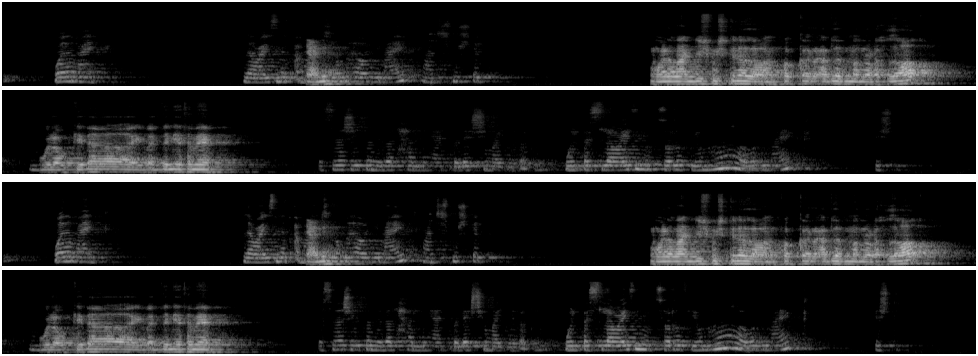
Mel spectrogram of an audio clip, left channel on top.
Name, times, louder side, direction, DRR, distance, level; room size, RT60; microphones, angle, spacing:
voice 1, 0.5-0.9 2.4-4.8 10.0-10.2 12.9-17.6 18.5-18.6, right 2 dB, 85° right, 4 dB, 3.0 m, -38 dB
voice 2, 6.5-9.2 10.1-11.9, equal, 10° right, 3 dB, 2.4 m, -25 dB
25.5 x 22.0 x 5.3 m, 0.96 s
head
